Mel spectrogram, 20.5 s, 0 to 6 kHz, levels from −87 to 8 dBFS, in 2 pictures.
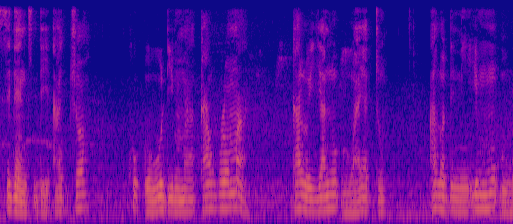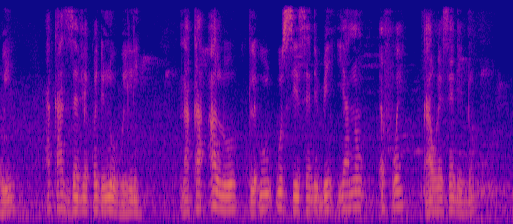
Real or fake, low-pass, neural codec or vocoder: real; 5.4 kHz; none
